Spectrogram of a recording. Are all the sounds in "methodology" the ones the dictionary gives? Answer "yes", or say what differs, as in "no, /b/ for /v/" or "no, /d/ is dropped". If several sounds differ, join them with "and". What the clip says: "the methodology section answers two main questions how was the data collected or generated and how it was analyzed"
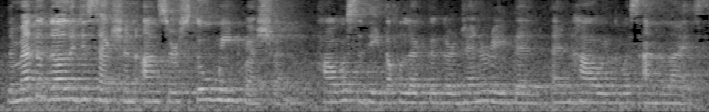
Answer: no, /t/ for /θ/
